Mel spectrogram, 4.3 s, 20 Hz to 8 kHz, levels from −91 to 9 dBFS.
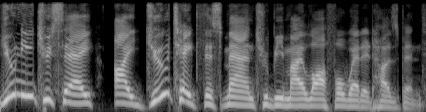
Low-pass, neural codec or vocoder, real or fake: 7.2 kHz; vocoder, 44.1 kHz, 128 mel bands every 512 samples, BigVGAN v2; fake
